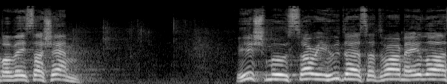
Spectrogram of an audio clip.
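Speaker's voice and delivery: loud, high, declaiming the verse; reading the verse aloud with emphasis; scripture reading. Acted. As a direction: proclaim the Hebrew text to the class. Reads Hebrew verses aloud.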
